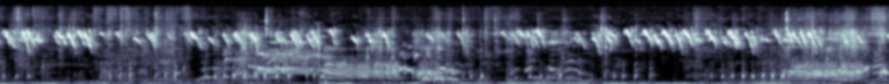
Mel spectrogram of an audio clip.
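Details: Wild red junglefowl hen calling for a male: soft low clucking phrases amid a dense chorus of sharp, falling high chirps, with a steady low hum underneath.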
